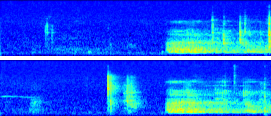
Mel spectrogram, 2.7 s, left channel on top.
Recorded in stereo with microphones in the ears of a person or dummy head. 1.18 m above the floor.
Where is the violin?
No violin in this recording.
